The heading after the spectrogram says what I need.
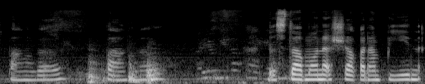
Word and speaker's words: Panguil: So, kini day siya nga video is pagdulong ni siya sa Pangal Bay Bridge or sa siya pag-pronounce Pangal.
